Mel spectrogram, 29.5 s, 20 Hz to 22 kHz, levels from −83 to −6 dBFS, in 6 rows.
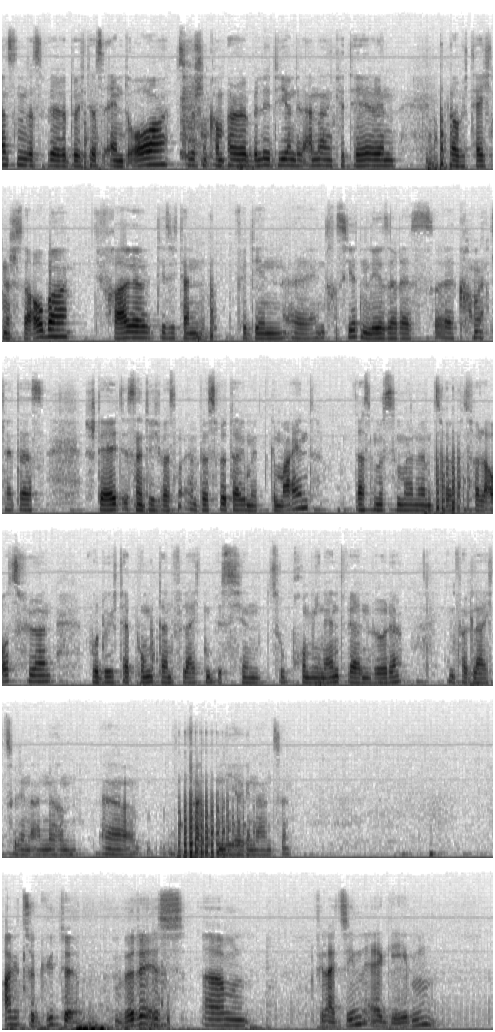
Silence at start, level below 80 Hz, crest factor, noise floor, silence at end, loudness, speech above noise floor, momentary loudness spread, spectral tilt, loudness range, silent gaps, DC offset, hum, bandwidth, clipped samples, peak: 0 s; -30 dBFS; 18 dB; -44 dBFS; 0 s; -19 LUFS; 26 dB; 12 LU; -5.5 dB/octave; 6 LU; none; 3%; none; 16.5 kHz; under 0.1%; 0 dBFS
